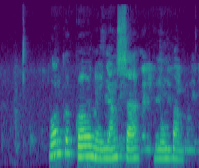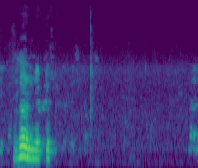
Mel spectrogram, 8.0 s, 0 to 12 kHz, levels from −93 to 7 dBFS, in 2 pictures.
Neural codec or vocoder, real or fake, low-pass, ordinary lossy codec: none; real; 10.8 kHz; Opus, 64 kbps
